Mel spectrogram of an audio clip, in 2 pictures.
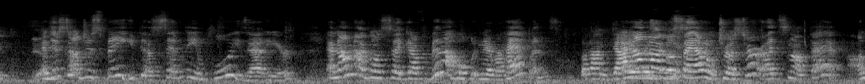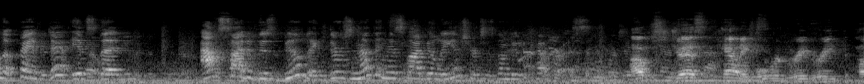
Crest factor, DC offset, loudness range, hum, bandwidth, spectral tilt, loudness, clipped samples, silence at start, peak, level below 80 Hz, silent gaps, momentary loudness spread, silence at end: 20 dB; under 0.1%; 6 LU; none; 13.5 kHz; -5 dB/octave; -23 LUFS; under 0.1%; 0 s; -4 dBFS; -40 dBFS; none; 13 LU; 0 s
